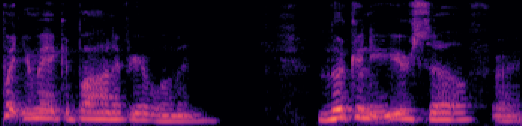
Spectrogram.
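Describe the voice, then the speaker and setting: This man talks at a fairly quick pace with an American accent, his high pitch making very wide swings. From Oregon, US. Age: 60s. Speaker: self-help teacher. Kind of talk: live stream talk. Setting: live video stream.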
